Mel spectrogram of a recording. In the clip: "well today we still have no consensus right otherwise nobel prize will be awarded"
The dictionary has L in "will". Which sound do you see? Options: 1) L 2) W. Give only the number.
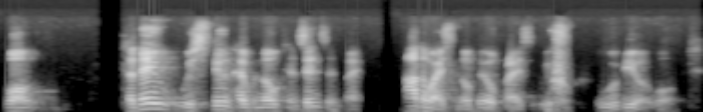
2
